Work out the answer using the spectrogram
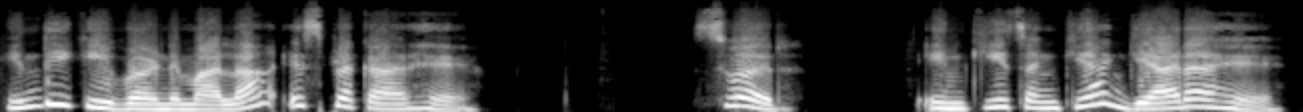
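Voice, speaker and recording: A woman slowly reading a grammar textbook aloud as a lesson, saying the letters one at a time with long pauses. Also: medium pitch, lively intonation, a little mellow, no room sound, studio quality.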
